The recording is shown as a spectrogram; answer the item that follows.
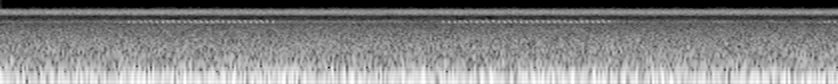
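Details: Crickets and insects almost at the top of a mountain forest, recorded live. A thin continuous high buzz carries two longer trilled bursts, each nearly a second. Soft wind rushing through trees and foliage fills the background.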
